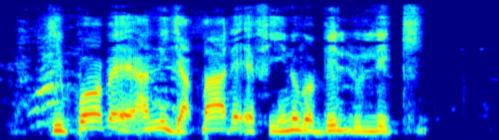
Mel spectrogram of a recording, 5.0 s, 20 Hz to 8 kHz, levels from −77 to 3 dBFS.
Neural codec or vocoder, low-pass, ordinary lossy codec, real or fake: none; 7.2 kHz; AAC, 32 kbps; real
